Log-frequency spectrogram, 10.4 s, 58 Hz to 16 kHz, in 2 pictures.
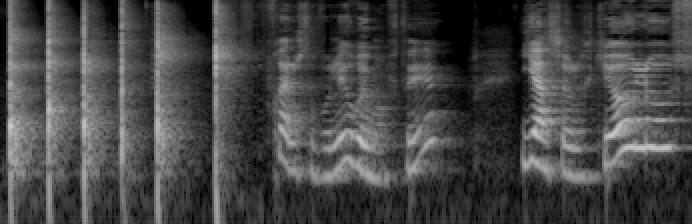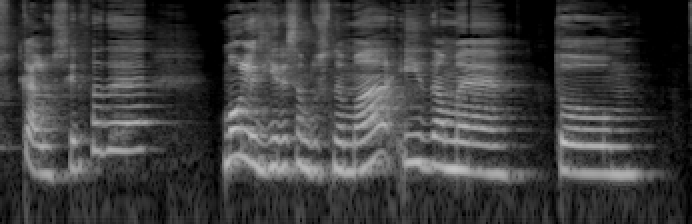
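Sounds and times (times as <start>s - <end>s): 
single pair of hands clapping: 0.0s - 2.0s
speech: 2.1s - 10.3s.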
